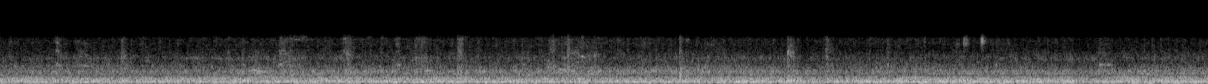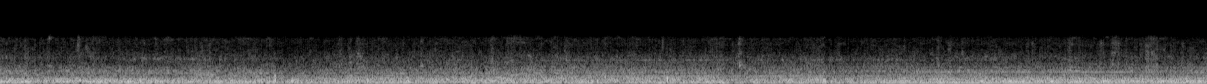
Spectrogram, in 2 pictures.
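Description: Loose parts of a bus rattle and clatter as it moves.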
